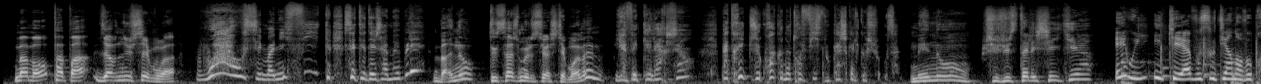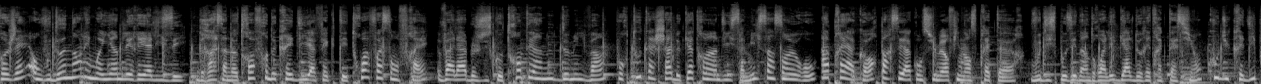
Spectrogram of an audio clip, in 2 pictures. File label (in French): Voix Officielle pub radio Financement BTS; IKEA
